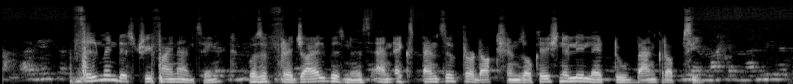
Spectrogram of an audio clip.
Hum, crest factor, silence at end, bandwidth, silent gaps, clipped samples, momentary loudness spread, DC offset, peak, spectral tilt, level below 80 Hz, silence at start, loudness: none; 14 dB; 0.05 s; 16 kHz; none; under 0.1%; 14 LU; under 0.1%; -4 dBFS; -6.5 dB/octave; -56 dBFS; 0.05 s; -19 LUFS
